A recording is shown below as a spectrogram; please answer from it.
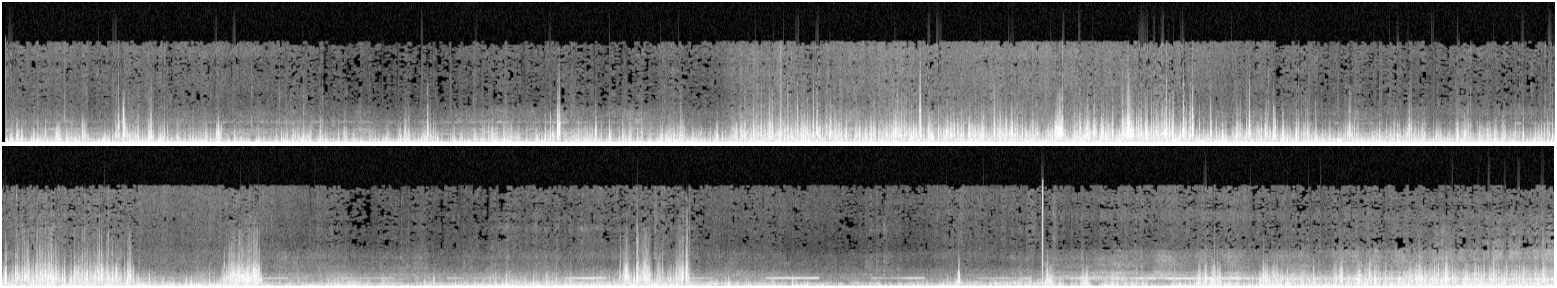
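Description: Heavy wind buffeting the microphone over the steady drone of a small propeller airplane flying past. Through the second half, a faint beep repeats about once a second.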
